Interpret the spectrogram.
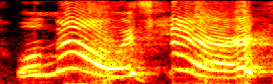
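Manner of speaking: loud, high, laughing protest; amused retort. Retold or imitated. Caller answering whether her hair is an emergency, amused retort. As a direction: blurt it out high, on the edge of laughter.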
